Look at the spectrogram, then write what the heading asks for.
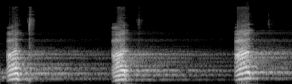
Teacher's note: तो को पुर और मोटा पढ़ेंगे और इसके ऊपर थोड़ा कलकला भी होगा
